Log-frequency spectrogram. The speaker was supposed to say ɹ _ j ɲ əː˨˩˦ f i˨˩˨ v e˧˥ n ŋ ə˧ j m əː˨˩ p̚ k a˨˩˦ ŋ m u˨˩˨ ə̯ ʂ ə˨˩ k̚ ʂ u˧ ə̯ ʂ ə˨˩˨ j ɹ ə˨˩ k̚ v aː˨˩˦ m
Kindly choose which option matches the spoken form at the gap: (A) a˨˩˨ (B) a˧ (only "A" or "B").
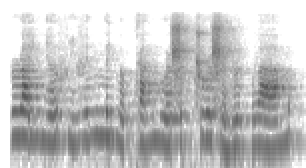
B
